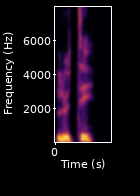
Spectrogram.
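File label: "thé", French, female; flashcards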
